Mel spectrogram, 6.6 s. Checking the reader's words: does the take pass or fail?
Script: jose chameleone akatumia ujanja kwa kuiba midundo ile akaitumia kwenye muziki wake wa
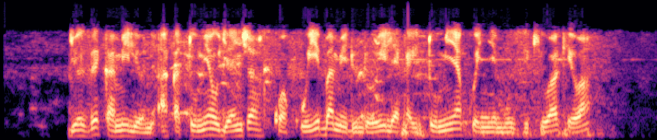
pass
